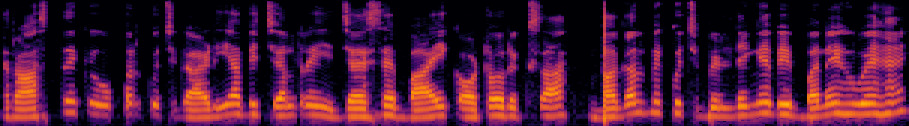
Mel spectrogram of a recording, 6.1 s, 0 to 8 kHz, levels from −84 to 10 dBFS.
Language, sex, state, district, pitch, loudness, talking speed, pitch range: Hindi, male, Uttar Pradesh, Lucknow, 170 Hz, -17 LUFS, 200 wpm, 150-195 Hz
